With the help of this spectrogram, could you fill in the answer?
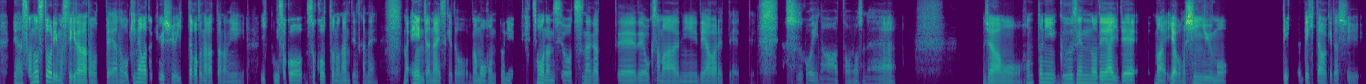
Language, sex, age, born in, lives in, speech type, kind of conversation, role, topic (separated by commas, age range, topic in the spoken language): Japanese, male, 35-39, Japan, Japan, conversation, podcast, host, 偶然の出会いで人生が変わったことはありますか？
